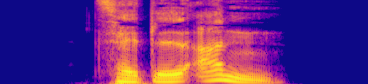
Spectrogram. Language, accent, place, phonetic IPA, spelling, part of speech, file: German, Germany, Berlin, [ˌt͡sɛtl̩ ˈan], zettel an, verb, De-zettel an.ogg
- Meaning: inflection of anzetteln: 1. first-person singular present 2. singular imperative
